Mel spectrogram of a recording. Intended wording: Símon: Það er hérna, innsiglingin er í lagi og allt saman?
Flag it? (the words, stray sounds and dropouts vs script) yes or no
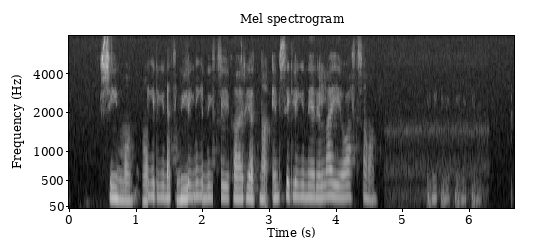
yes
